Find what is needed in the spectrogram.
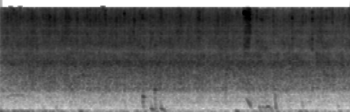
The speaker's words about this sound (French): il est dans la salle ce soir, on peut l'applaudir.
